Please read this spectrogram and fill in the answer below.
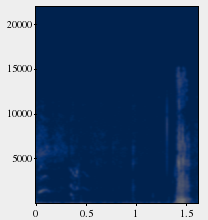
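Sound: person imitating a dog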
